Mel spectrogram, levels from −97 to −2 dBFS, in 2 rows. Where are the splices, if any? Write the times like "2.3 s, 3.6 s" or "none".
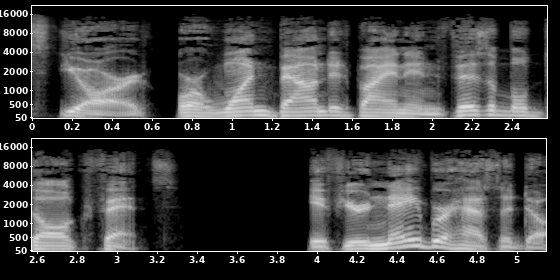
none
